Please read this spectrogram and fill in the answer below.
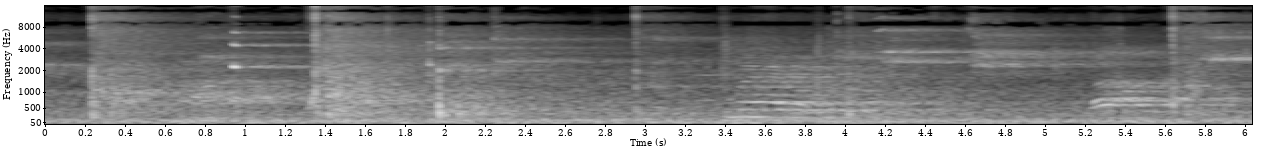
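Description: Badminton rackets hitting a shuttlecock in a rally: sharp cracks, several in the first three seconds and one more near the end, with short squeaks of shoes on the court floor between them.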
